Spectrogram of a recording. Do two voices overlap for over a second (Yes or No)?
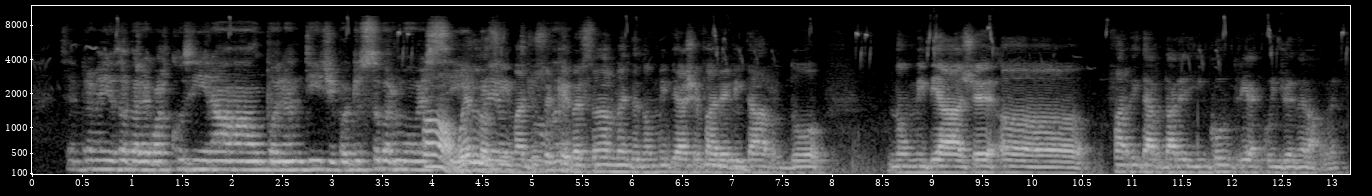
Yes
